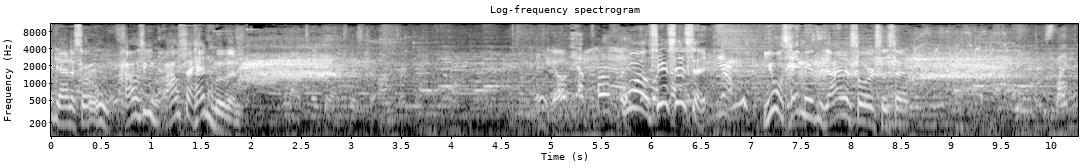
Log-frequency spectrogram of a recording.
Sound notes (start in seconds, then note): 1.8 dinosaur roar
